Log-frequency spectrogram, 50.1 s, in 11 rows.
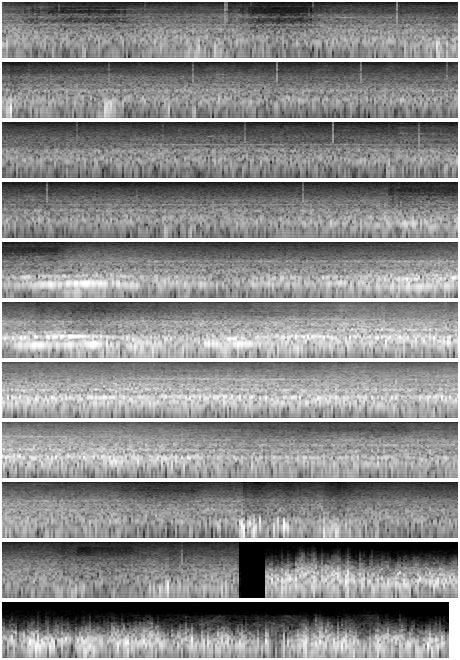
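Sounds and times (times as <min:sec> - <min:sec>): train passing rumble and hiss: 0:00.0 - 0:43.4
train motor whine: 0:16.6 - 0:39.8.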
